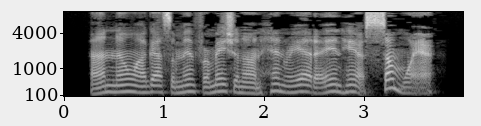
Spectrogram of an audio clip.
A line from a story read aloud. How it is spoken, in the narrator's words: he mumbled from under the mattress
